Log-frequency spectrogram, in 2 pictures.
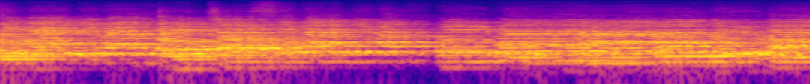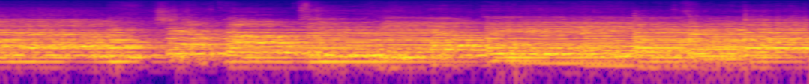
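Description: Church choir singing a hymn in sustained phrases with grand piano accompaniment, with brief breaks between phrases about three seconds and six and a half seconds in.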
